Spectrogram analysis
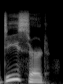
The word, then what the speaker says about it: dessert: In dessert, all the energy is on the first syllable. In dessert, it's on the second.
